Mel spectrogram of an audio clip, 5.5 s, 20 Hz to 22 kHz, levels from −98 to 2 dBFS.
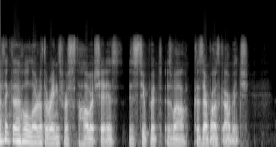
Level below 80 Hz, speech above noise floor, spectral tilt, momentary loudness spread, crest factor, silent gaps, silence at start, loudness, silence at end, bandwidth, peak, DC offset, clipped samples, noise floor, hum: -52 dBFS; 48 dB; -7 dB/octave; 12 LU; 12 dB; none; 0 s; -18 LUFS; 0.6 s; 8.8 kHz; -6 dBFS; under 0.1%; under 0.1%; -66 dBFS; none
